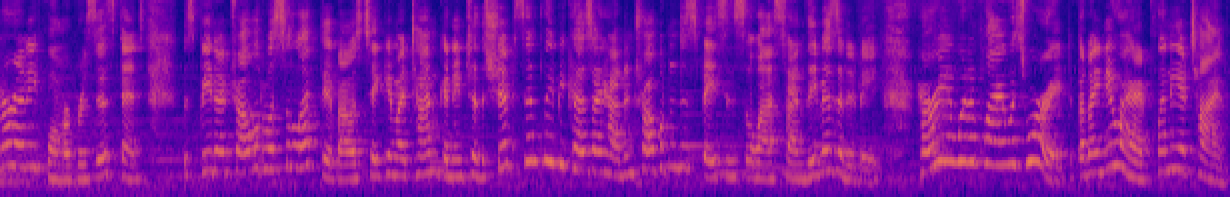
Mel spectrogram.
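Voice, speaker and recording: A woman's voice: a little high, rough recording. A woman reading a book aloud as an online creator, with an irreverent, exasperated manner and casual, sweary asides.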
